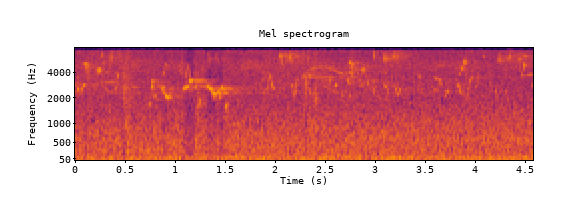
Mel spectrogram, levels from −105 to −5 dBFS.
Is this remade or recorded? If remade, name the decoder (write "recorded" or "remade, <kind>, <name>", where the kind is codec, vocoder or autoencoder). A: recorded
